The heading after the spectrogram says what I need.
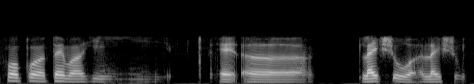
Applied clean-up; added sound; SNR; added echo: neural separator model SepFormer WHAM!.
